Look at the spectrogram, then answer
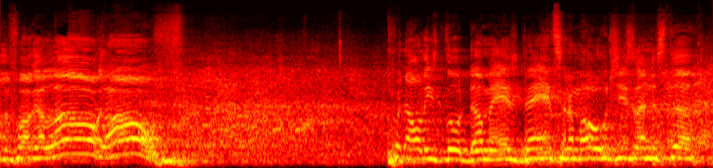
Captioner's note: audience laughing; audience laughing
